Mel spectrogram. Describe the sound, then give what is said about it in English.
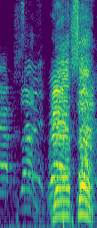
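A crowd chants a performer's name and cheers in rhythmic voiced shouts that swell louder and fuller toward the end, the roar building over two seconds. “The sound of the crowd grows.”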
